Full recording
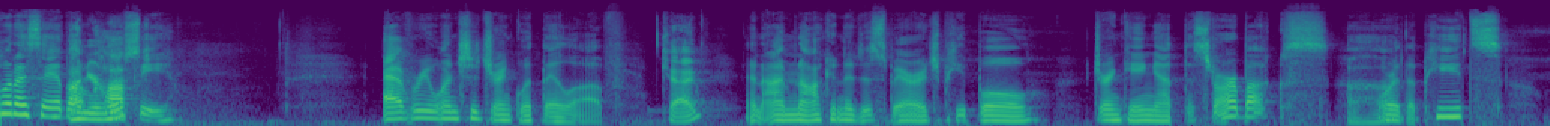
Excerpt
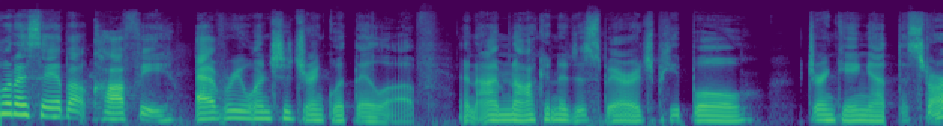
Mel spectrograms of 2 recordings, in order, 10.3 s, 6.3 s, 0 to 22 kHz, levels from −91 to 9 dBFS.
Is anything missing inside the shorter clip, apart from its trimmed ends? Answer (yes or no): yes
